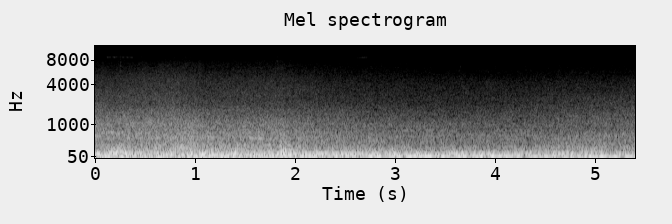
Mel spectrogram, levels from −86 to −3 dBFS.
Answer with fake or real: real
